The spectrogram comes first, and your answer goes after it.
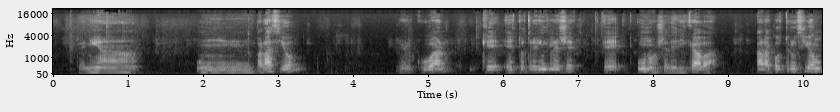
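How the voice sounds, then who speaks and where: Fairly high in pitch, a man's voice carries fairly even intonation. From Spain, Extremadura (Cáceres, Peraleda area). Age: 70s. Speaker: elderly interviewee recalling local history. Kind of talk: oral history interview. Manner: hesitant, with fillers and repetitions.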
